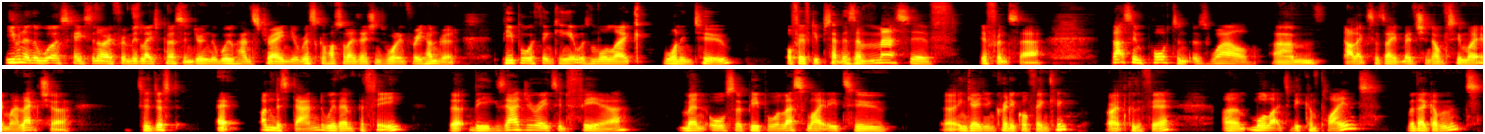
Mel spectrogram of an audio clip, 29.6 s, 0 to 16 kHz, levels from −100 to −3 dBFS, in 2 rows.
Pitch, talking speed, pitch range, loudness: 120 Hz, 180 wpm, 110-130 Hz, -28 LUFS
